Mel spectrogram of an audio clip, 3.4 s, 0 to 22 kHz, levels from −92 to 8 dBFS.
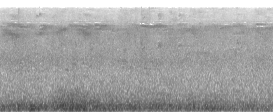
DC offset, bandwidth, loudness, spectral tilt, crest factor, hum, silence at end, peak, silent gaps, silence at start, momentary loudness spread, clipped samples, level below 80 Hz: under 0.1%; 16.5 kHz; -26 LUFS; -4.5 dB/octave; 16 dB; none; 0 s; -10 dBFS; none; 0 s; 6 LU; under 0.1%; -46 dBFS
